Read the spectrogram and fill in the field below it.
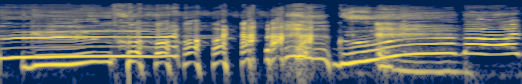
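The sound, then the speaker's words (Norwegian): A human voice imitates a cow's moo: a long, drawn-out lowing call, broken in the middle by a wobbling, laugh-like stretch, then sliding down into a deep, sustained moo. “God morgen, ku! Den hadde vi lett inne.”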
